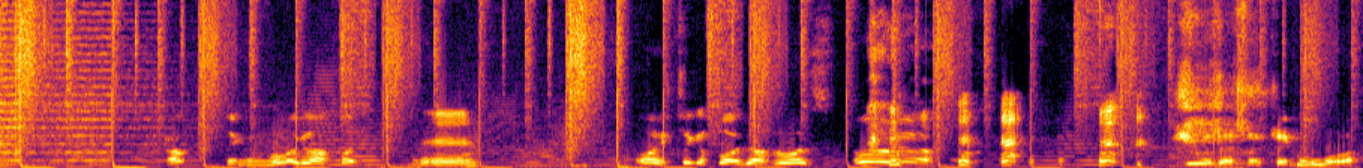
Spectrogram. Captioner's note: laughter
